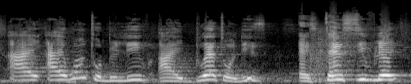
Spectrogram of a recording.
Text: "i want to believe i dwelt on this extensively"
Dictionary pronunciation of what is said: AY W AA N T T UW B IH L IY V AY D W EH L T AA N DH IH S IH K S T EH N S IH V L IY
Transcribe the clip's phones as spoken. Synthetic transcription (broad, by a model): AY W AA N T T UW B IH L IY V AY D W EH L T AA N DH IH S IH K S T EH N S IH V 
